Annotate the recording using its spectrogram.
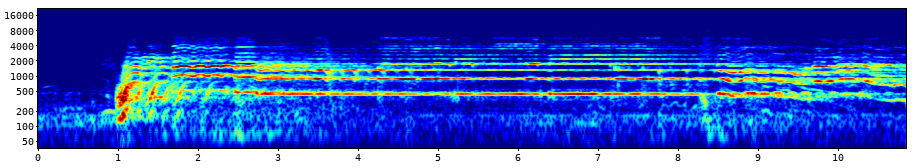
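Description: A man sings long, drawn-out notes loudly through a microphone.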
